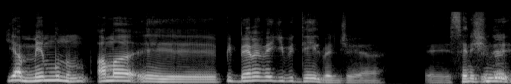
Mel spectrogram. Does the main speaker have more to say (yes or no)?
yes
